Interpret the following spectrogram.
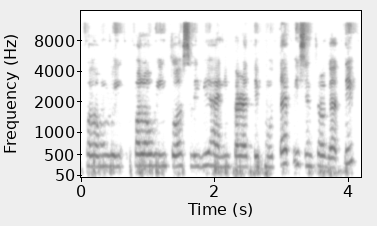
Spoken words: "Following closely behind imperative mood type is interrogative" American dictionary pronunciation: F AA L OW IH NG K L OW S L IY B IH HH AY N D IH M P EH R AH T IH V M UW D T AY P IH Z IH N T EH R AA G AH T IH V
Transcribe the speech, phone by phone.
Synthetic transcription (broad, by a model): F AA L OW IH NG K L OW S L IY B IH HH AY N IH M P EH R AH T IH F M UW T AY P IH S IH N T R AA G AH T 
